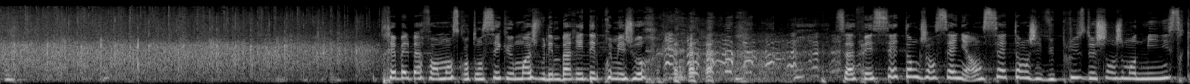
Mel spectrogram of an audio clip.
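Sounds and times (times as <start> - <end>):
audience applause: 0.0 - 3.9
speech: 3.9 - 7.7, 8.4 - 11.8
laughter: 6.4 - 8.9.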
